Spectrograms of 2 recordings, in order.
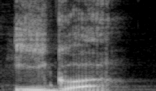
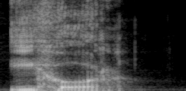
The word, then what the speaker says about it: Ihor: Dieser Krieg macht keinen Sinn, sagt Igor, ukrainisch ausgesprochen eigentlich Ihor.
